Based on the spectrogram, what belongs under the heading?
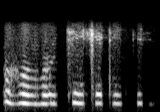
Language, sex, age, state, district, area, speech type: Marathi, female, 18-30, Maharashtra, Ahmednagar, rural, conversation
